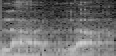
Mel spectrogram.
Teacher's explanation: मुख बीच में क्या होता है बंद हो जाता है और दोनों साइड से क्या होती है आपकी वायु निकलती है हवा निकलती है तो इसको हम लोग क्या बोलते हैं पार्श्विक · मुख द्वार मध्य में बंद हो जाता है और कह रहे कि हवा दोनों ओर से निकल जाती है तो इसको हम लोग क्या कहते हैं पार्श्विक व्यंजन कहते हैं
